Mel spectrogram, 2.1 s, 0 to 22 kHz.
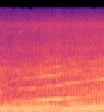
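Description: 1929 Peugeot 201's four-cylinder side-valve engine, heard from inside the cabin, pulling and rising steadily in pitch as the car accelerates.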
